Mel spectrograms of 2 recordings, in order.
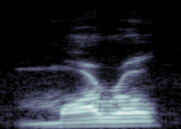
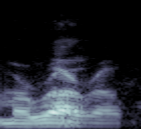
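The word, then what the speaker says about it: Moreau: us have been uh pronouncing Foster's last name um the wrong way apparently it's marrow like the linebacker that we had yeah not maroo Maro yeah it's marrow Maro you know I mean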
